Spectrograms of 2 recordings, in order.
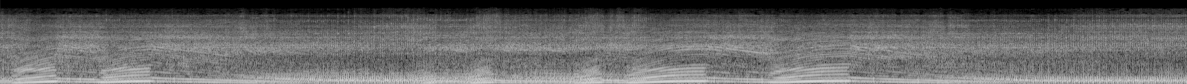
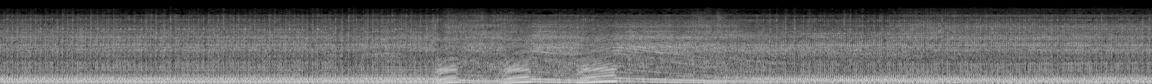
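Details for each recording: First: Imported 43 cc two-stroke brush cutter after carburetor adjustment (upper screw 1.5 turns, lower 2 turns, idle lowered): revs up and drops back cleanly, then holds a steady high buzz; correctly tuned, running properly. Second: 43cc imported brushcutter, carburetor mixture screws set about one and a half turns out: steady high buzz, then revs surge and drop three times in uneven swings before settling; carburetor out of adjustment, later set to one and a half and two turns.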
